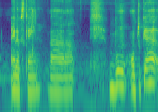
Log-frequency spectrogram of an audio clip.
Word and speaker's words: Isle of Skye: raison sur la prononciation je viens de demander à Google et il me dit I of sky donc tu as raison il of sky voilà bon en tout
